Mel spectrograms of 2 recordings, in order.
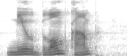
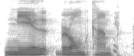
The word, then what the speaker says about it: Neil Blomkamp: Another filmmaker that had a good weekend was Neil Blomkamp, who made District... – Ooh, say it again, just like that, Sperling. – Neil Blomkamp.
